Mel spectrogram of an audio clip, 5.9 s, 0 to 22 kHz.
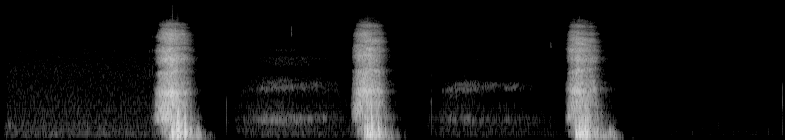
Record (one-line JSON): {"exhalation_length": "5.9 s", "exhalation_amplitude": 32126, "exhalation_signal_mean_std_ratio": 0.23, "survey_phase": "beta (2021-08-13 to 2022-03-07)", "age": "18-44", "gender": "Female", "wearing_mask": "No", "symptom_cough_any": true, "symptom_new_continuous_cough": true, "symptom_runny_or_blocked_nose": true, "symptom_shortness_of_breath": true, "symptom_sore_throat": true, "symptom_abdominal_pain": true, "symptom_diarrhoea": true, "symptom_fatigue": true, "symptom_fever_high_temperature": true, "symptom_headache": true, "symptom_change_to_sense_of_smell_or_taste": true, "symptom_loss_of_taste": true, "symptom_onset": "2 days", "smoker_status": "Never smoked", "respiratory_condition_asthma": false, "respiratory_condition_other": false, "recruitment_source": "Test and Trace", "submission_delay": "2 days", "covid_test_result": "Positive", "covid_test_method": "RT-qPCR", "covid_ct_value": 18.5, "covid_ct_gene": "ORF1ab gene", "covid_ct_mean": 19.1, "covid_viral_load": "560000 copies/ml", "covid_viral_load_category": "Low viral load (10K-1M copies/ml)"}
